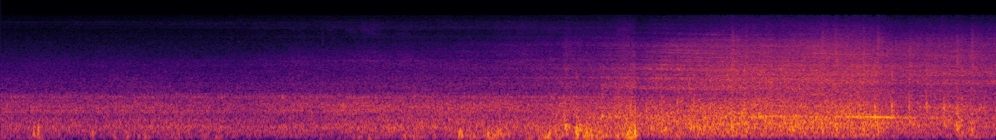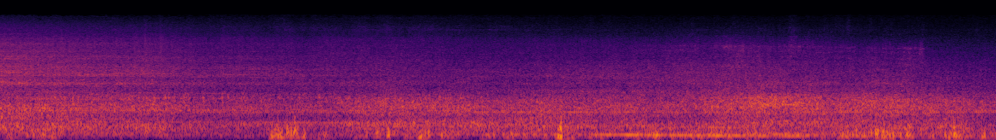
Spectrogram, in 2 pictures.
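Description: Trains running through a small station: the rolling rumble of wheels on rails from a train passing close, loudest about six to nine seconds in, while a second train approaches.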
